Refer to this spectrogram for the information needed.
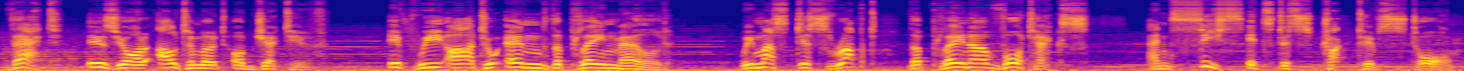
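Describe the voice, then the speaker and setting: A grave fantasy war leader in a video game. His voice sits fairly high for a man and swings widely as he gives solemn, measured orders, with music faintly behind him. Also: very animated. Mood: grave, rousing. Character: grave commanding male leader rallying troops before battle. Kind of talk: scripted fantasy game dialogue.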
